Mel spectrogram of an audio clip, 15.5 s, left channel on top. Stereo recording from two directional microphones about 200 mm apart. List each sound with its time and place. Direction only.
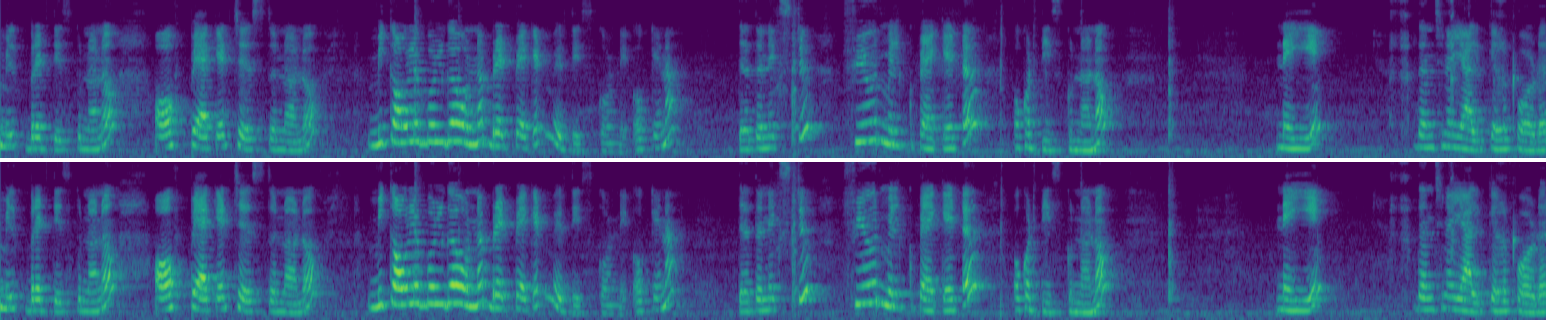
0.0 s a woman's voice: 10° right (ahead or behind)
12.7 s a woman's voice: 15° right (ahead or behind)
14.2 s a woman's voice: 15° right (ahead or behind)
